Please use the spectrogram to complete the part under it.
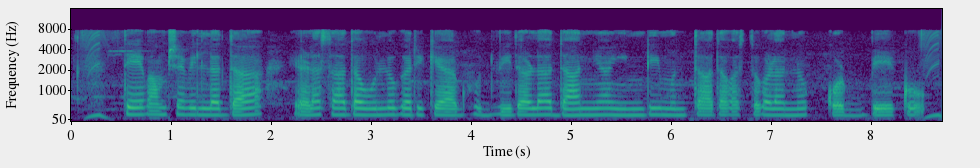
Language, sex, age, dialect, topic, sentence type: Kannada, male, 36-40, Mysore Kannada, agriculture, statement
